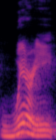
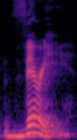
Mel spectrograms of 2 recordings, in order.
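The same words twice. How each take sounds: First: The word begins with a w sound. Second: The word begins with a v sound. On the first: The speaker calls it wrong. "Don't say very" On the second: The speaker calls it right. "say very"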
